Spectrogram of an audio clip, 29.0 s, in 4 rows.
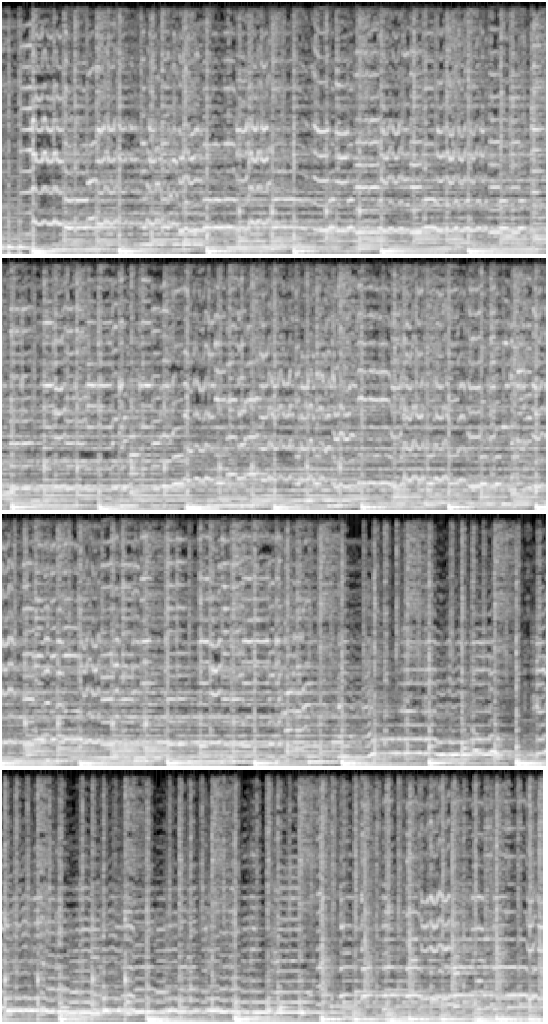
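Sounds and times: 
Kurdish violin playing: 0:00.0 - 0:28.9.

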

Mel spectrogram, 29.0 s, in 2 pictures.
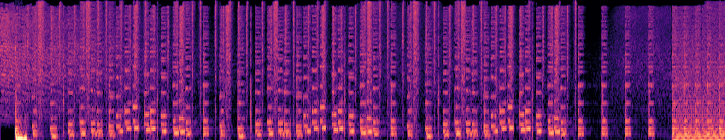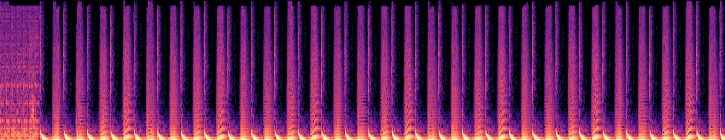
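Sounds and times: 
electro music: 0:00.0 - 0:29.0.

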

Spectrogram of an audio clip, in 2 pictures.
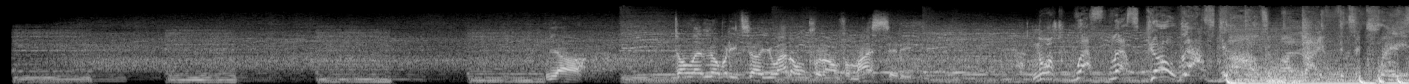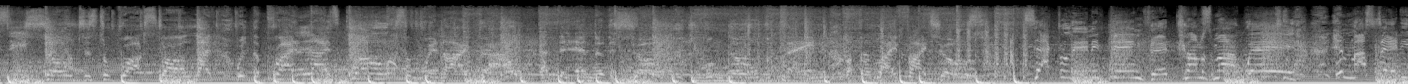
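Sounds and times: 
anthem music: 0:04.7 - 0:28.1.

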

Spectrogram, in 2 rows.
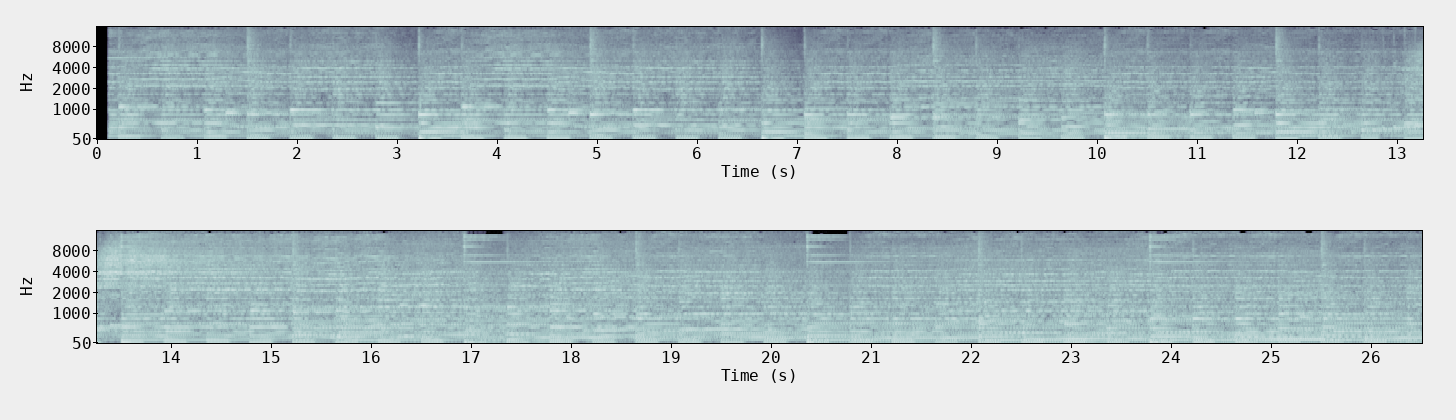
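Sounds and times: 
instrumental music: 0:00.1 - 0:26.4.

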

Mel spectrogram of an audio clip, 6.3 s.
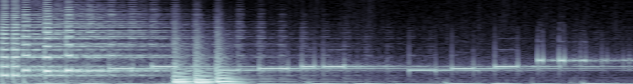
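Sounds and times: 
techno message tone: 0:00.1 - 0:03.6.

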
